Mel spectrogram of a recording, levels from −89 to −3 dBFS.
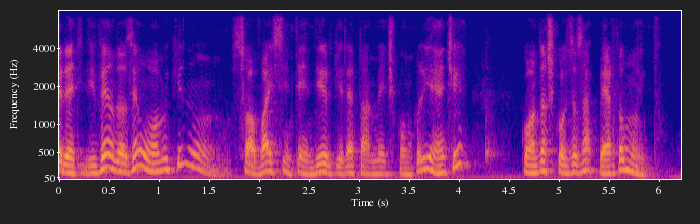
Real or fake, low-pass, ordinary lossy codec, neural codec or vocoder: real; 7.2 kHz; Opus, 16 kbps; none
